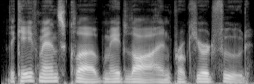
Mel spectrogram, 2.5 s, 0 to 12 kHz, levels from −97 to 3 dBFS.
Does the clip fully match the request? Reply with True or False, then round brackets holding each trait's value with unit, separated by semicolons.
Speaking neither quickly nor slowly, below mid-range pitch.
False (210 wpm; 115 Hz)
